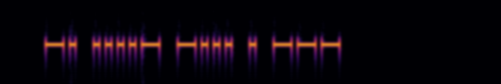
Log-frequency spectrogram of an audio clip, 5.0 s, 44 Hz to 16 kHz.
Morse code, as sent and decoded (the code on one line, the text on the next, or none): -. ....- -... ---
N4BEO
